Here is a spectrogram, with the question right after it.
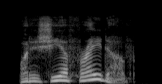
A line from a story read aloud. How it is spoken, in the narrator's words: Malcolm whispered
